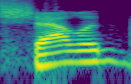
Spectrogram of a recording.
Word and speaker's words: Shallon: can't pronounce her name it's shallon like sharing with an L it's not that hard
